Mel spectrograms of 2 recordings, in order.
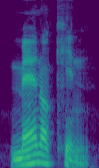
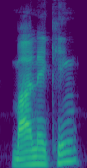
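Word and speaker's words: mannequin: 매너킨, 이 단어를 아시나요? 한국에서는 마네킹이라고 발음합니다. 마네킹, 매너킨.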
